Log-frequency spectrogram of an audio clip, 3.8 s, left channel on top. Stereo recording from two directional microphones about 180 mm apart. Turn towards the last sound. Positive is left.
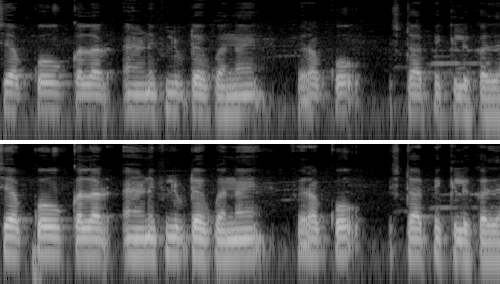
turn(degrees=-20)  # may be behind; listen again after turning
